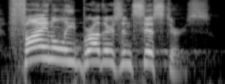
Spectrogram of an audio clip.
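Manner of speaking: scripture reading. Acted.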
